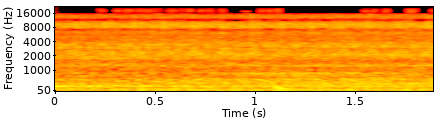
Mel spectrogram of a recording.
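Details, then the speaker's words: Cheap first-gen Volvo XC70 five-cylinder with check engine, ABS and airbag lights on: a quiet, even, steady idle with no knocking or ticking; normal idle. "Otherwise, you can hear, sounds pretty decent, nothing too crazy."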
